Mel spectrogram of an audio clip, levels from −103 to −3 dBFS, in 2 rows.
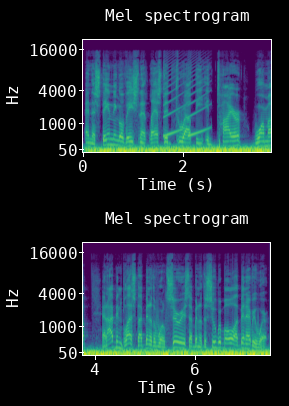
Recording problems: low rumble; noticeable; throughout; 15 dB below the speech
siren; noticeable; at 1.5 s; peak 3 dB below the speech

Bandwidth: 15.5 kHz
